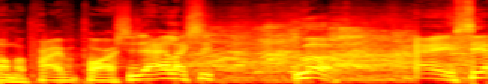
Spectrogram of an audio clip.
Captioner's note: crowd laughing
